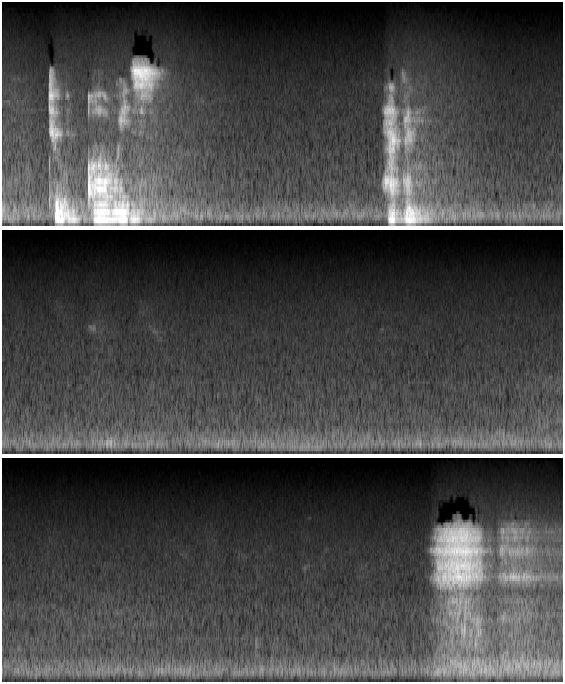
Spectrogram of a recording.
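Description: An elderly man speaks calmly and close by, in short bursts with long pauses.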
